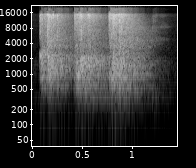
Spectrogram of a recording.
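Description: A group of people claps three quick, loud beats in unison, keeping time to a sung children's action song, with no voices audible over the claps.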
